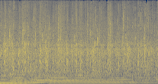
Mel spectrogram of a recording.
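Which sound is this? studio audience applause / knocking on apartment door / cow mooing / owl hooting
studio audience applause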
